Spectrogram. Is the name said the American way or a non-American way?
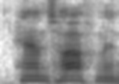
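American. The name is said with an American pronunciation. This is how the name is said in the US.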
